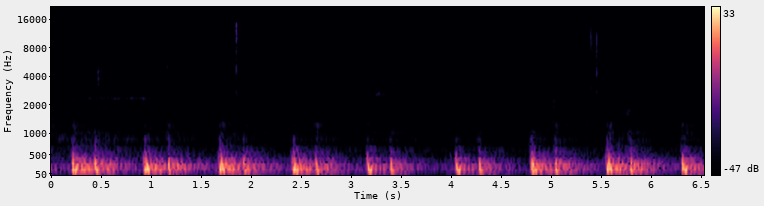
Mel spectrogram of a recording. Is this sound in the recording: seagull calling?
no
